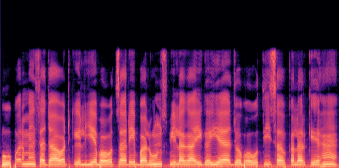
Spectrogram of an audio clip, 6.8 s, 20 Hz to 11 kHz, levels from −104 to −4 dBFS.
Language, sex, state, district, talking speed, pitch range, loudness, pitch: Hindi, male, Jharkhand, Deoghar, 160 wpm, 130-140 Hz, -17 LUFS, 135 Hz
